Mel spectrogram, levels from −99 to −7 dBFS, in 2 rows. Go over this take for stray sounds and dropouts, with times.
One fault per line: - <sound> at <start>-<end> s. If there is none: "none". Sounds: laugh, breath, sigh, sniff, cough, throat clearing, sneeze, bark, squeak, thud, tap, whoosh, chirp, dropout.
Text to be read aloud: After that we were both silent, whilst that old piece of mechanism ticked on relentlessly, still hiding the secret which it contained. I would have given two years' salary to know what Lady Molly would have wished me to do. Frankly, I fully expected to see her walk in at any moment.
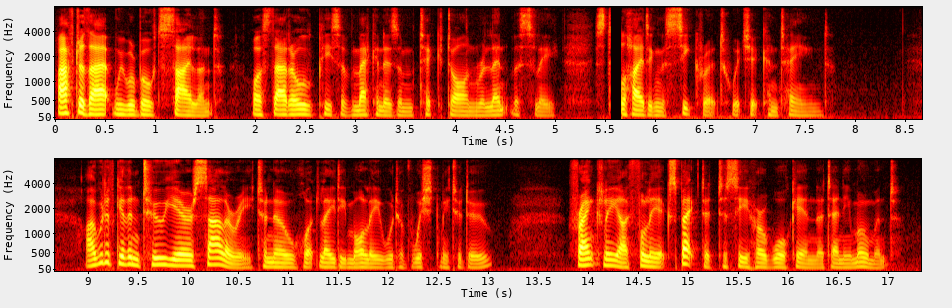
- dropout at 5.6-5.7 s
